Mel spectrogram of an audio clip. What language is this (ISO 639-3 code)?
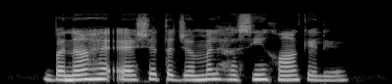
urd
